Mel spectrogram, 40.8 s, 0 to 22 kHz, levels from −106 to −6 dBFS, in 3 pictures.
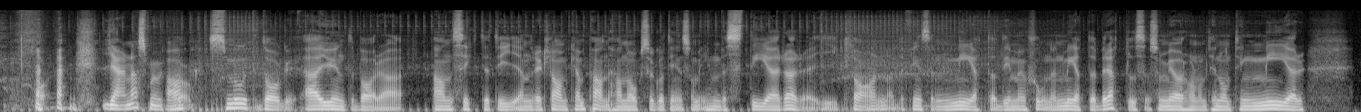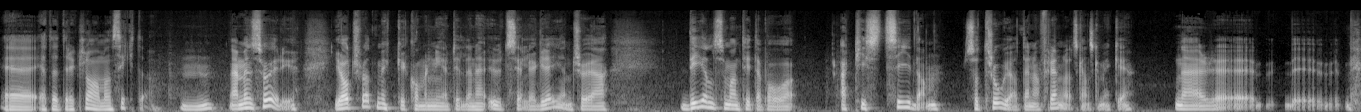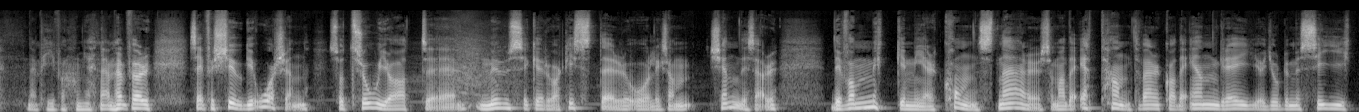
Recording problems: traffic noise; faint; throughout; 25 dB below the speech

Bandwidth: 14.5 kHz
